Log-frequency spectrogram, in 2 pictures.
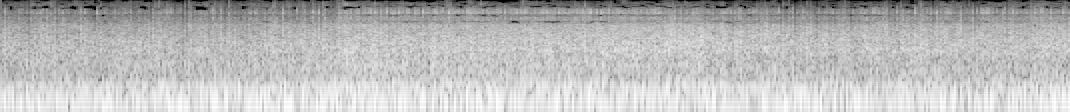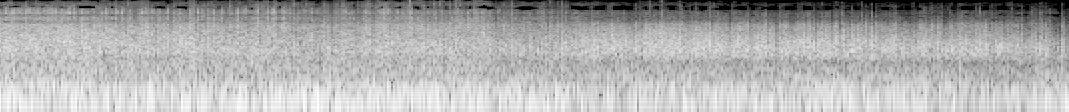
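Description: Steady road noise of a car in motion: tyres on asphalt and wind, a low rumble under an even hiss.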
